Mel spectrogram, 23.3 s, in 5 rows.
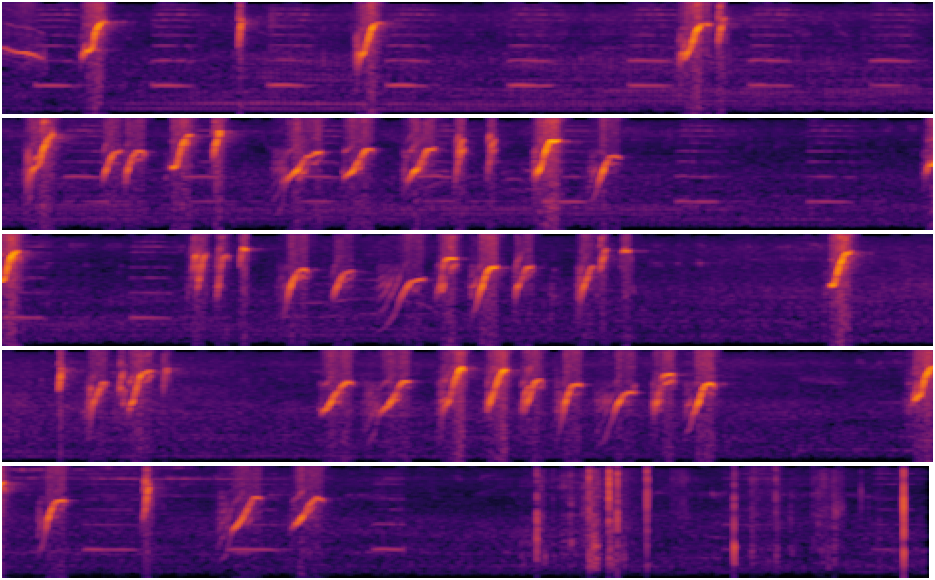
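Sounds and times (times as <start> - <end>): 
Asian fairy-bluebird whistles: 0.0 - 12.6, 13.4 - 13.6, 14.2 - 14.9, 15.5 - 17.6, 18.5 - 20.6.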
